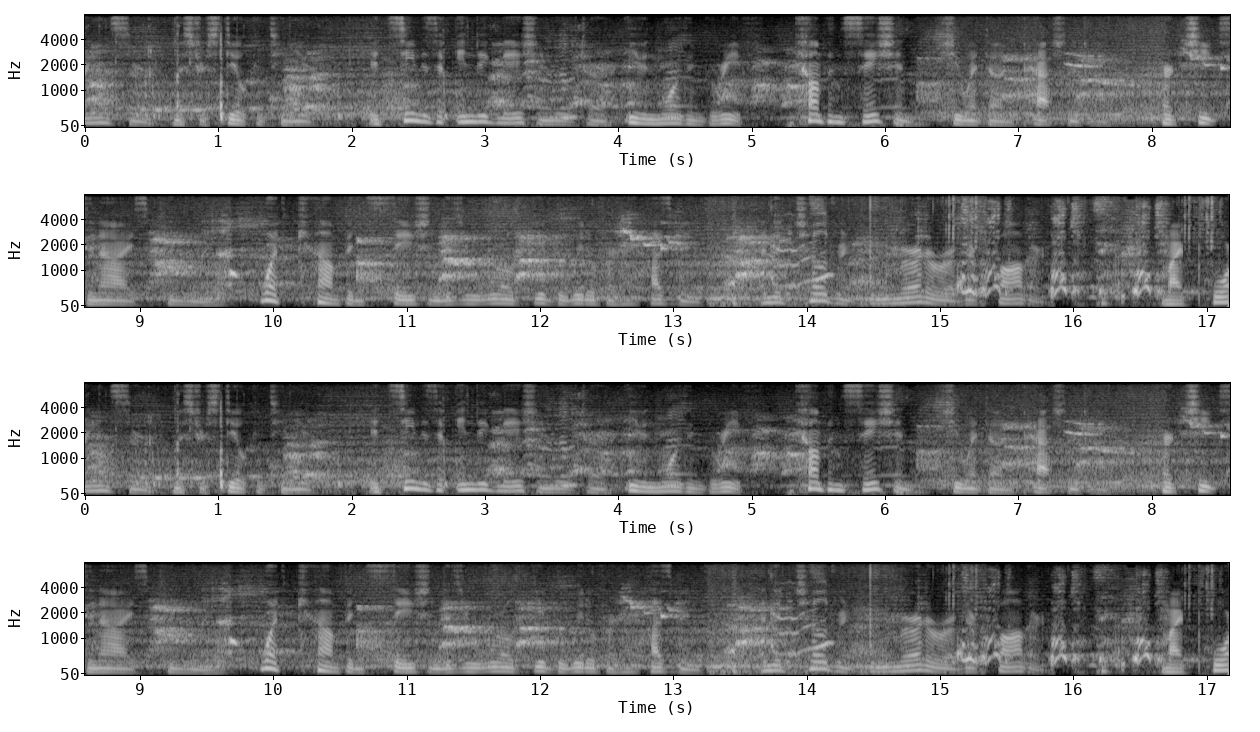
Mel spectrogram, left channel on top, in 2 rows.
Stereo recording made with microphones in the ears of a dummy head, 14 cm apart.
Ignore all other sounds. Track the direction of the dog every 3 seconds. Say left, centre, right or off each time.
left, centre, centre, left, left, left.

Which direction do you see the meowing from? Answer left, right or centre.
centre.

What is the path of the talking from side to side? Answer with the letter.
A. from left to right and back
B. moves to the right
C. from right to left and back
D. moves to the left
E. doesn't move
E.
